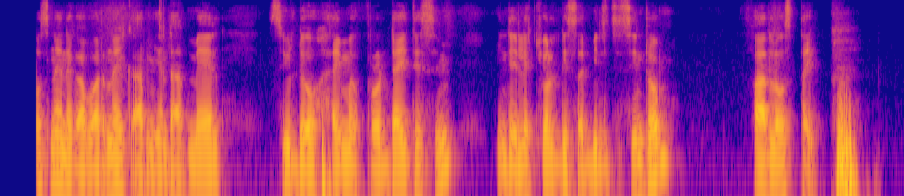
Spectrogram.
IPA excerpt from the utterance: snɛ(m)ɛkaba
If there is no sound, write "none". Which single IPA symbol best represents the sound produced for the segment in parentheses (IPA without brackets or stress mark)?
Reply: n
